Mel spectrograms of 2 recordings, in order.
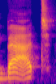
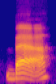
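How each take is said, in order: First: The word ends with a clear t sound. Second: The word ends without any t sound. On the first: The speaker calls it right. "say bat" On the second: The speaker calls it wrong. "they go ba"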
